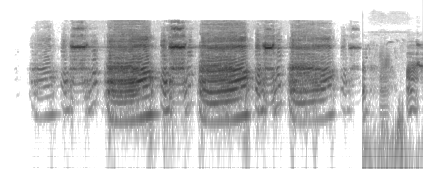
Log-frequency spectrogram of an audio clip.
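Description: A donkey braying, hee-haw: short high notes alternating with longer, lower notes, about three times over, trailing off into weaker calls near the end.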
